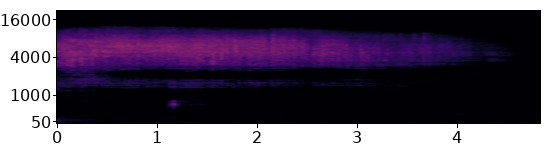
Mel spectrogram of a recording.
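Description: Sausages sizzle in a frying pan, a steady, bright crackling hiss that holds for a few seconds before gradually fading away to silence. No voices.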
